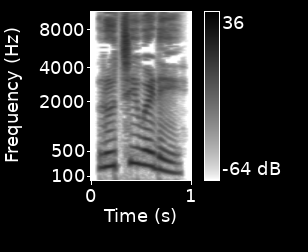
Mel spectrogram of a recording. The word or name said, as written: ರುಚಿವಡೆ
